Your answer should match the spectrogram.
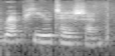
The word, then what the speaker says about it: reputation: and it's going to be the same sound, reputation. Reputation. Reputation. Reputation. Let's do a few more that have that U. The pronunciation is U, even though the spelling is U.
